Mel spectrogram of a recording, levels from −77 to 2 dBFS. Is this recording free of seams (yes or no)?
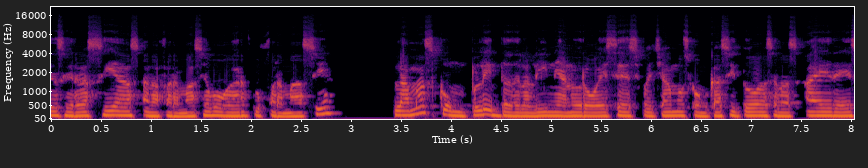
yes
